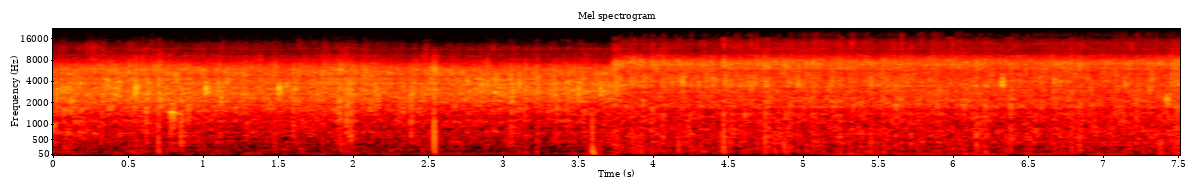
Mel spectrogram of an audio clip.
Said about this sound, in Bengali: একই তেলে আমি আলুগুলো ভাজতে দেব।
